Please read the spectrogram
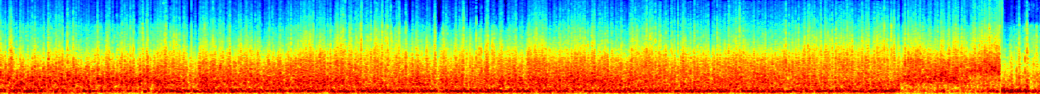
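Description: Wind buffeting the phone's microphone from a moving car, over the car's steady road and engine rumble. The sound changes abruptly near the end.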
